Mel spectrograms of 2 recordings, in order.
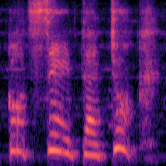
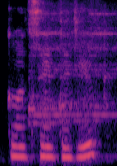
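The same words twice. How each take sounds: First: It is said very loudly and heartily. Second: It is said softly and weakly.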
